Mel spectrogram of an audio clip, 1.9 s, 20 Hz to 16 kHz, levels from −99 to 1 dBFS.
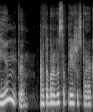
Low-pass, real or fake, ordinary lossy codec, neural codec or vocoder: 14.4 kHz; fake; Opus, 64 kbps; codec, 44.1 kHz, 3.4 kbps, Pupu-Codec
